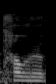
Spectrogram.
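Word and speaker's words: תו: 히브리어 문자 타우를 가리킴이라고 적혀 있습니다. 타우, 타브라고 발음을 하는데 타우는 히브리어 알파벳 마지막 글자입니다.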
